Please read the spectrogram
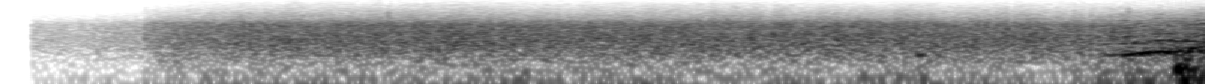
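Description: Audience applauding, starting suddenly and holding steady. Orchestral music starts up just before the end.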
